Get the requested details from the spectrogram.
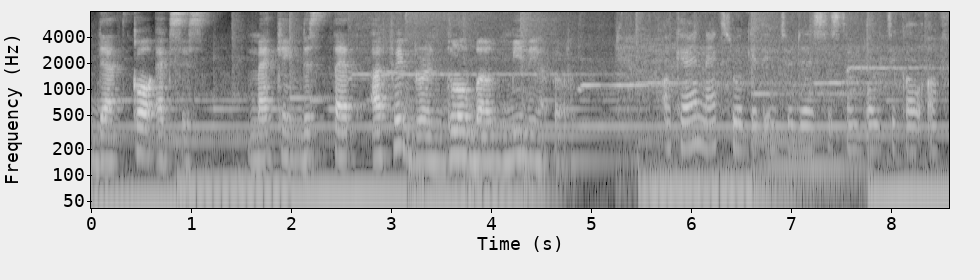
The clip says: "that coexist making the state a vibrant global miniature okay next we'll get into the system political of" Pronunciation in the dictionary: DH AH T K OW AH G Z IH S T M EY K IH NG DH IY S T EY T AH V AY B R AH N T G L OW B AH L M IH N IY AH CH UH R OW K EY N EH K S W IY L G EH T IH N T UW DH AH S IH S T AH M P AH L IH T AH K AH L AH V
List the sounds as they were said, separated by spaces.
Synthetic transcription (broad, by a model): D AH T K OW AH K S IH S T M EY K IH NG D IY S T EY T AH F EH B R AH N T G L OW B AH L M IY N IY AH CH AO R OW K EY N EH K S W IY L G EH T IH N T UW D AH S IH S T AH M P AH L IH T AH K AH L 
